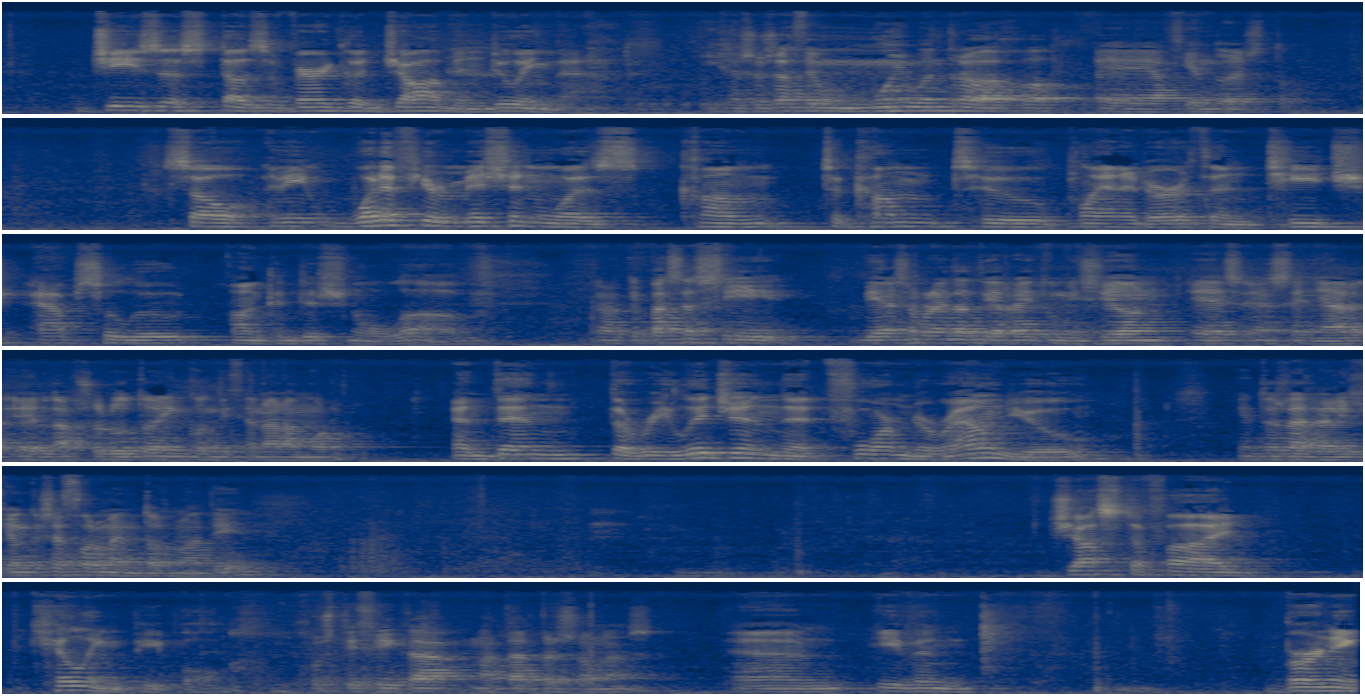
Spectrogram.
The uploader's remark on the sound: VALENCIA LRT. Spoken to a Spanish audience.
